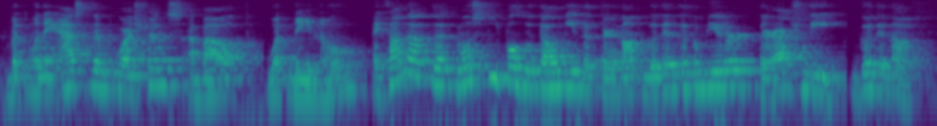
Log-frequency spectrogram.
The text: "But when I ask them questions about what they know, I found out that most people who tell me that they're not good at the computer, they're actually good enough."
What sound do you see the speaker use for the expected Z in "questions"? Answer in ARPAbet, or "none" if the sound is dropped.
S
